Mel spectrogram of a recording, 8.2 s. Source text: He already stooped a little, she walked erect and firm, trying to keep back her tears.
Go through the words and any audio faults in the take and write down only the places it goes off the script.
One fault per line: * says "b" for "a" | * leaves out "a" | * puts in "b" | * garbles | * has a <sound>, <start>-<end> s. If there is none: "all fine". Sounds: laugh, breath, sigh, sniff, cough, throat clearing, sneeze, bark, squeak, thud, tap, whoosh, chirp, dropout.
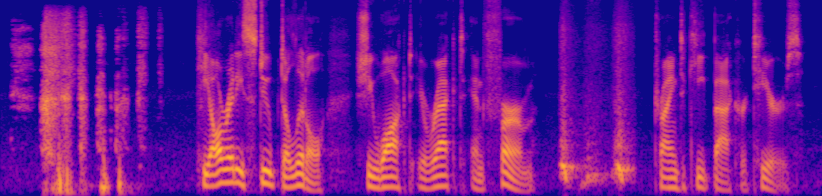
* has a laugh, 0.1-1.6 s
* has a whoosh, 5.6-6.4 s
